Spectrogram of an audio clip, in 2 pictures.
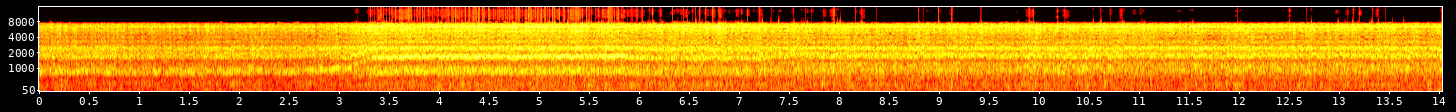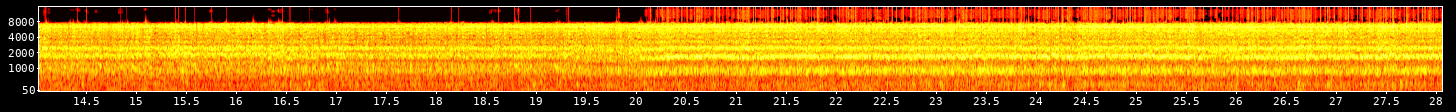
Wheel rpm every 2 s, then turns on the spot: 110, 150, 230, 200, 160, 160, 160, 160, 160, 170, 220, 230, 230, 230.
none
